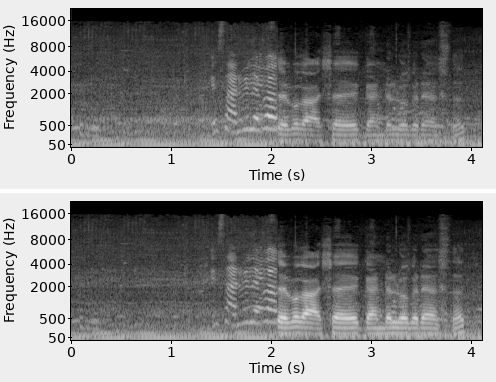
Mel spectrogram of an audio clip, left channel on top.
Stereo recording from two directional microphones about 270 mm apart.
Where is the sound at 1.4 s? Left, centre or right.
Centre.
